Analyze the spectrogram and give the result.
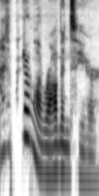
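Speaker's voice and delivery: hushed whisper under the breath. Sharing a remark with a listener so someone else won't hear, whispering. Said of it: "I'm just gonna whisper this to you".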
